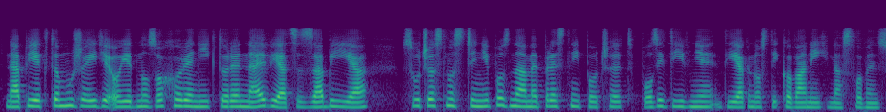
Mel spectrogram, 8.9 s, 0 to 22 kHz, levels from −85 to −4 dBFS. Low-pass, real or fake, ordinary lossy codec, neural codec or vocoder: none; fake; none; codec, 16 kHz, 0.3 kbps, FocalCodec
